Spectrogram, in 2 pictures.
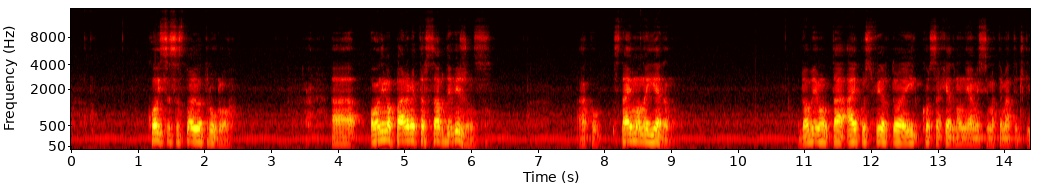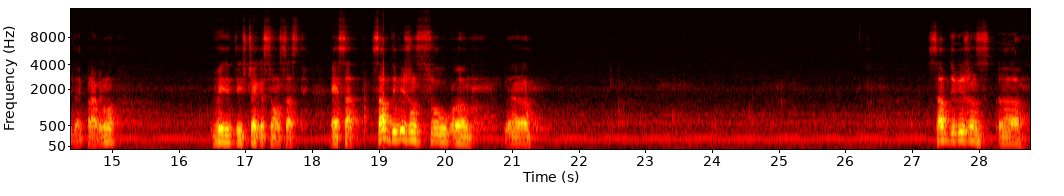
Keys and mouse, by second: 8.4 click, 14.6-18.8 middle drag.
